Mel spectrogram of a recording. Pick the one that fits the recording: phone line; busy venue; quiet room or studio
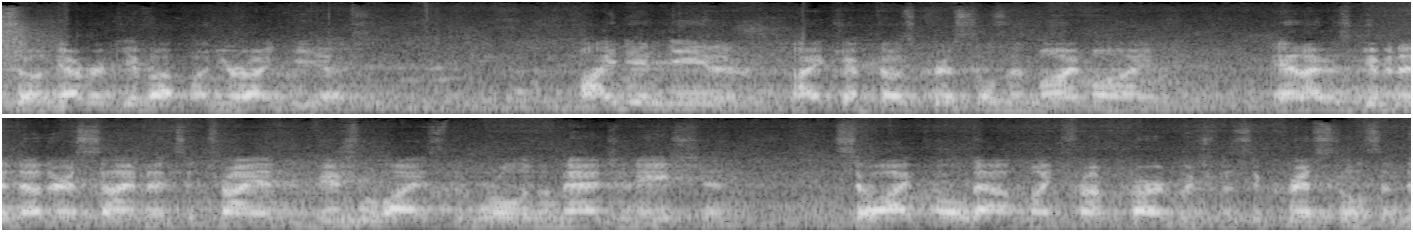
busy venue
